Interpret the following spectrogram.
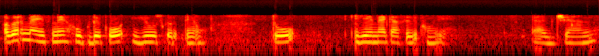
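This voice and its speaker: A woman's voice: medium pitch, little pitch movement, a little hiss or hum. A woman teaching a shorthand lesson, patiently sounding out words syllable by syllable, mixing in English terms and often checking in with the class. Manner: slow and patient, checks in with "ठीक है"; mixes Hindi with English terms. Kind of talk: step-by-step lesson. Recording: tinny narrow-band audio.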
